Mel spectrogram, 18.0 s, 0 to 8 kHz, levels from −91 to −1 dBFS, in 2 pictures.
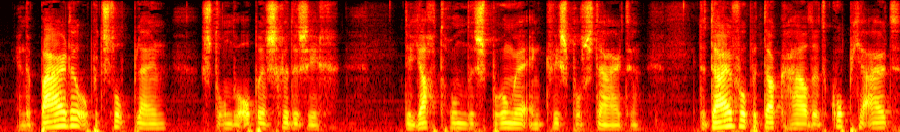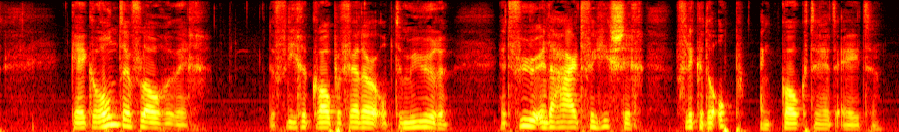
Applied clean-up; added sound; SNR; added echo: none; none; none; none.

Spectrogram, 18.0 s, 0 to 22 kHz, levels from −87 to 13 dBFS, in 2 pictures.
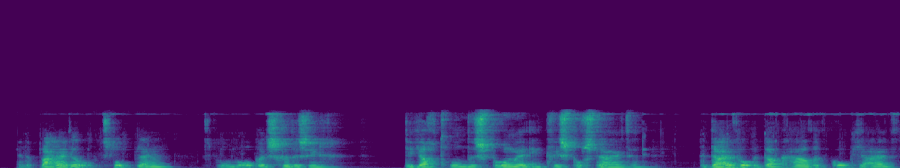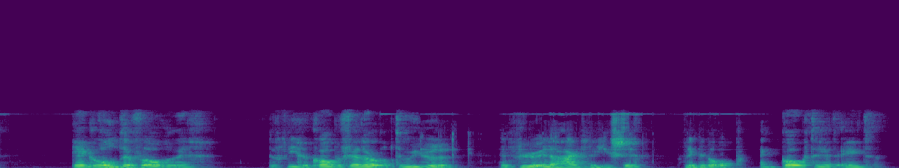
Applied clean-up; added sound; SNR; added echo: neural mask model DeepFilterNet 3.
